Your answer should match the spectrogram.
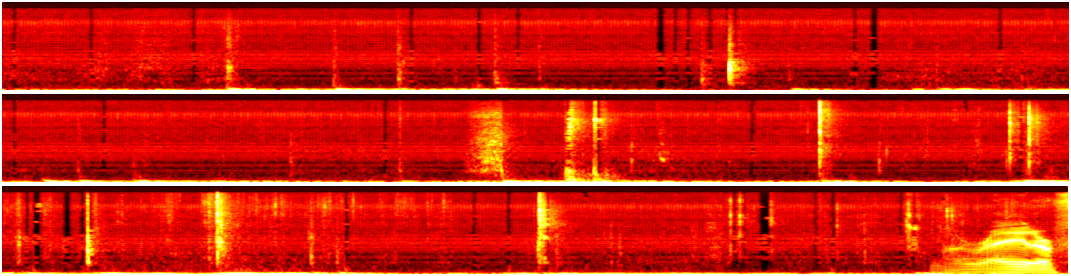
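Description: Trading-card box packaging handled and torn open by hand: scattered crinkles, clicks and taps of cardboard and plastic wrap, over a low steady hum.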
